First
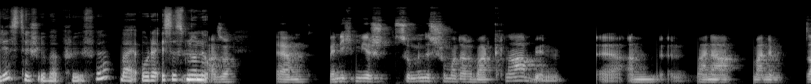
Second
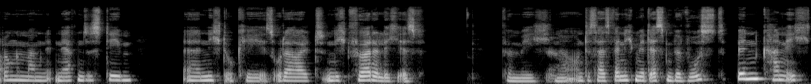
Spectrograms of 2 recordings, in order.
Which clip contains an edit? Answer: first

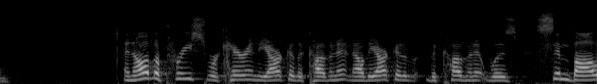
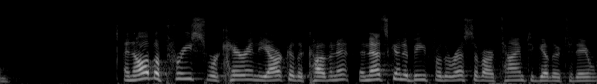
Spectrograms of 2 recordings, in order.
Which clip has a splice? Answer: second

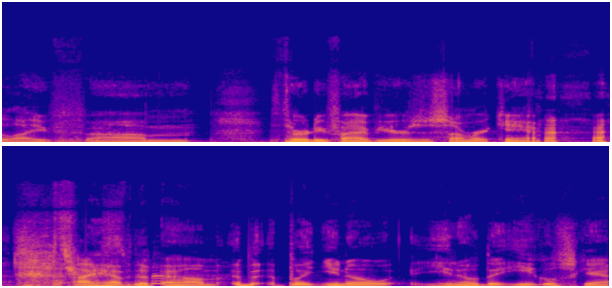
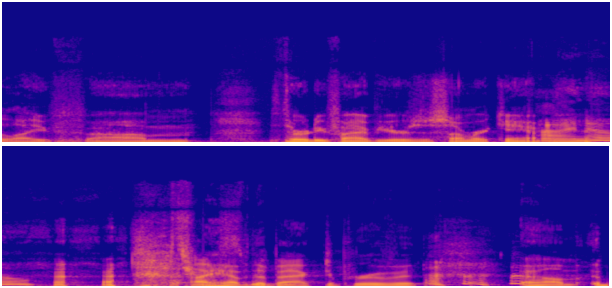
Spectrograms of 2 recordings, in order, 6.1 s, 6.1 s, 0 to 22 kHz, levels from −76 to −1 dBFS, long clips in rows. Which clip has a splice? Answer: first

